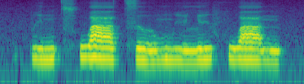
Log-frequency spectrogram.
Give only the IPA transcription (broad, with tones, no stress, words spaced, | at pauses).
pi˨˦n t͡sʰwä˥˨t͡sɹ̩˨˦mi˨˩li˦ fwa˥˨n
